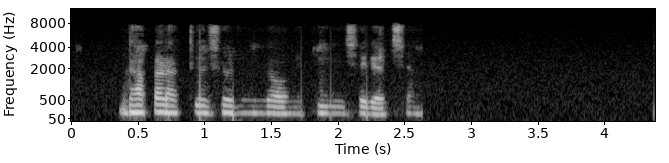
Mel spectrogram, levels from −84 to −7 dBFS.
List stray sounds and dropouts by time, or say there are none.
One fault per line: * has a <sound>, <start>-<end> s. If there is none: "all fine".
all fine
